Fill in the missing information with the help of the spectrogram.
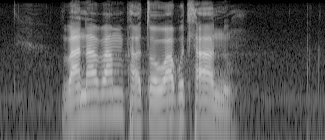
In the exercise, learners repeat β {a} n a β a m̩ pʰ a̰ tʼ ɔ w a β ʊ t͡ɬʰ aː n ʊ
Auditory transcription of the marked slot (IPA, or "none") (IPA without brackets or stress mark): a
